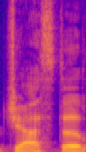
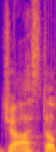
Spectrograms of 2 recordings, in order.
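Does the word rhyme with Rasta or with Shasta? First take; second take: Shasta; Rasta. First: The word rhymes with Shasta. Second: The word rhymes with Rasta. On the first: "like Shasta" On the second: "like Rasta"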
